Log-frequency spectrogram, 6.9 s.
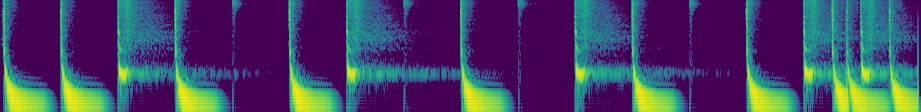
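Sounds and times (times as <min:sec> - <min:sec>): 
drum drop: 0:00.0 - 0:02.8, 0:04.7 - 0:06.9.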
